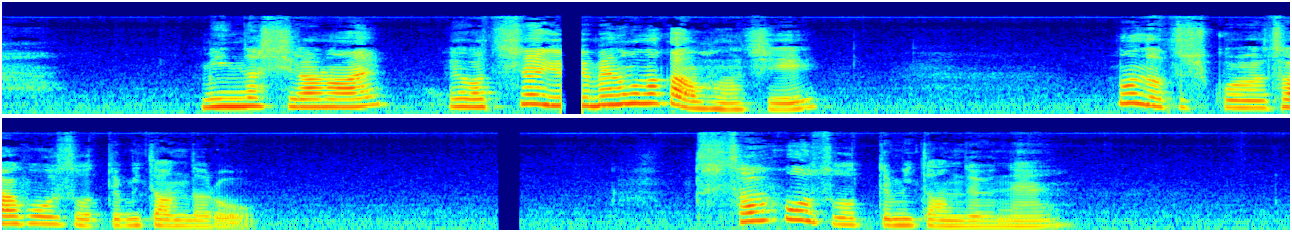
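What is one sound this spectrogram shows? A young woman talks close to a microphone in short bursts, calmly and expressively.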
